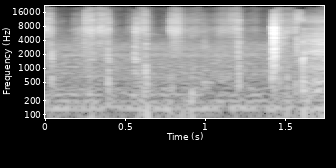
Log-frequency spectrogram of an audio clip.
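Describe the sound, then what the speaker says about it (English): A tarot card deck is shuffled in short, soft riffling bursts with a few sharper card slaps, close and quiet, with no talk. "I'm really struggling to shuffle this deck"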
